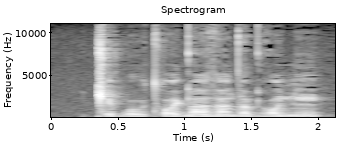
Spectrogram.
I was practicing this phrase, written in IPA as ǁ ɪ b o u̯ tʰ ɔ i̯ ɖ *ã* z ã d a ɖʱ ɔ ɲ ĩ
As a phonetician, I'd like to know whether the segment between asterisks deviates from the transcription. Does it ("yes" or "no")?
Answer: no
